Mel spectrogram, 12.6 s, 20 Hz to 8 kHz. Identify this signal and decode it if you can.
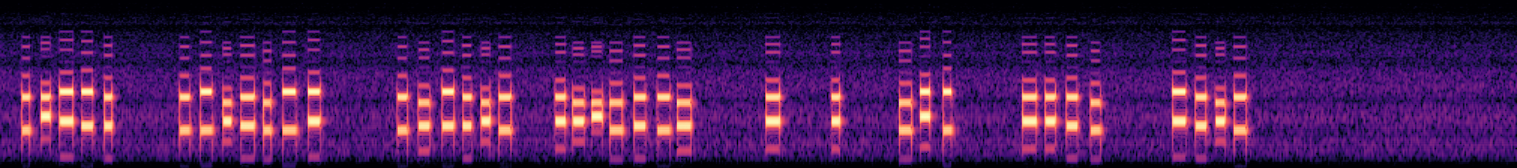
DTMF, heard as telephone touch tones, dialled by hand, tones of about 90 ms. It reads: 20965 2375139 246572 87*1524 8 8 1#3 8851 9572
